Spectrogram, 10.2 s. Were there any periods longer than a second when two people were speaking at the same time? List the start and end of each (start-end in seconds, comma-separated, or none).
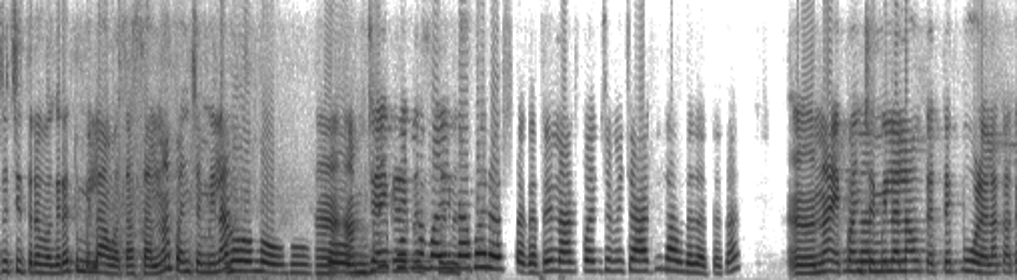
3.1-4.8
